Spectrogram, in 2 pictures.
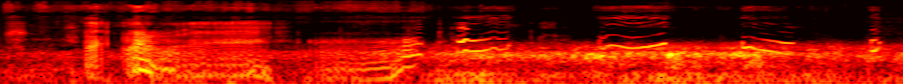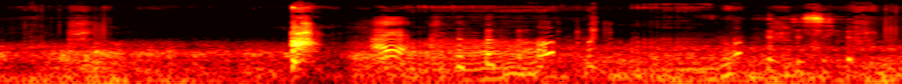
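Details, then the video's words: Pet dog struggling desperately so that something is not taken from it: rumbling growls mixed with rising and falling whimpers and whines, a sharp loud yelp near the middle, background music and a person talking. "뺏기지 않으려고 발악하는 강아지"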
